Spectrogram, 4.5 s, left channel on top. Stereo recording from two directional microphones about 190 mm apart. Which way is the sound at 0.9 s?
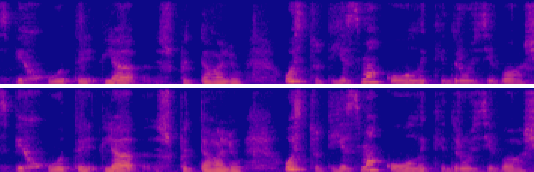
55° right (ahead or behind).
